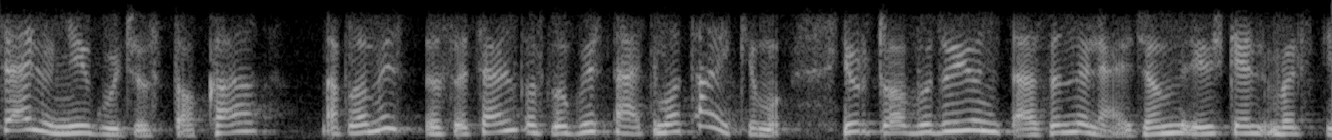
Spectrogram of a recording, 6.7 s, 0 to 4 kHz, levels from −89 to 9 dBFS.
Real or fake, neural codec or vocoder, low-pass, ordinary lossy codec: real; none; 3.6 kHz; Opus, 64 kbps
